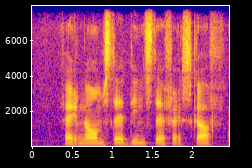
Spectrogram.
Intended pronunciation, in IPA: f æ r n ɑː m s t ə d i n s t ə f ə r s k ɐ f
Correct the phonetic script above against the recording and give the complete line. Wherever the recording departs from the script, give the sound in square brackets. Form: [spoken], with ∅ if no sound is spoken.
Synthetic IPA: f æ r n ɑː m s t ə d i n s t ə f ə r s k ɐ f

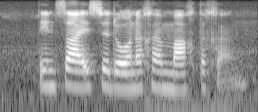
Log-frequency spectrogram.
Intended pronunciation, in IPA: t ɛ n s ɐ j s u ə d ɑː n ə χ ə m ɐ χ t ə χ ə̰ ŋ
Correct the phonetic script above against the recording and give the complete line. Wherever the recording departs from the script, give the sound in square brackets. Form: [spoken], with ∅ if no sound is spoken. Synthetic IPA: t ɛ n s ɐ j s u ə d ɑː n ə χ ə m ɐ χ t ə χ ə̰ ŋ

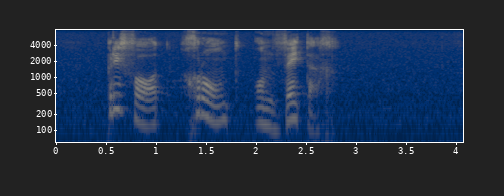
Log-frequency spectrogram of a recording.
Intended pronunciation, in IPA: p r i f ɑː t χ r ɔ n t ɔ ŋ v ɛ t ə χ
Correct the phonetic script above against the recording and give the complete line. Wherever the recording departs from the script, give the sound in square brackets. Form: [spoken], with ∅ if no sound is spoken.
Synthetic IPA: p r i f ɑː t χ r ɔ n t ɔ [n] v ɛ t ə χ

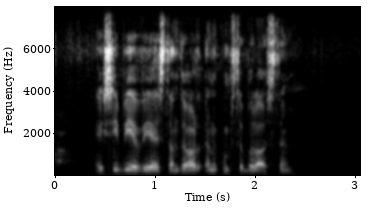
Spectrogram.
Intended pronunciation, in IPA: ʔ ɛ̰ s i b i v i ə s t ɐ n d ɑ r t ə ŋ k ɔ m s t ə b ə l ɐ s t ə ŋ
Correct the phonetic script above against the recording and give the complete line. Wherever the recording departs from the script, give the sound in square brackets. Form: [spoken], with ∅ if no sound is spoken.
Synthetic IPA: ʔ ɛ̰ s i b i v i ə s t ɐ n d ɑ r t ə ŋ k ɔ m s t ə b ə l ɐ s t ə ŋ

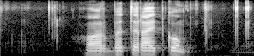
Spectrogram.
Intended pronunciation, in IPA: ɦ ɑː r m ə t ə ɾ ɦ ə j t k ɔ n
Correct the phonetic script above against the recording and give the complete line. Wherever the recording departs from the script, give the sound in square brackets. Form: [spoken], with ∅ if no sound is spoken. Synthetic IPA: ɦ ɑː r [b] ə t ə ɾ ɦ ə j t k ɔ [m]

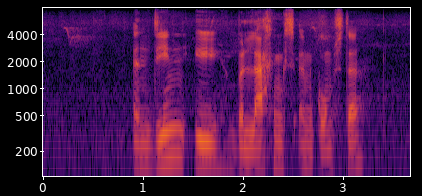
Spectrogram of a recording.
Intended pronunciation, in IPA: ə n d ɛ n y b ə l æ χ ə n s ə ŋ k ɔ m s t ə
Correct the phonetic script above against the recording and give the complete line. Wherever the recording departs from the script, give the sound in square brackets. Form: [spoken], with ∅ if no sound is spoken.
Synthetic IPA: ə n d [i] n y b ə l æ χ ə [ŋ] s ə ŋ k ɔ m s t ə

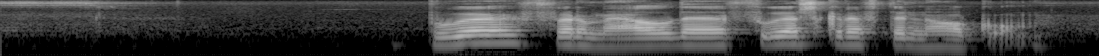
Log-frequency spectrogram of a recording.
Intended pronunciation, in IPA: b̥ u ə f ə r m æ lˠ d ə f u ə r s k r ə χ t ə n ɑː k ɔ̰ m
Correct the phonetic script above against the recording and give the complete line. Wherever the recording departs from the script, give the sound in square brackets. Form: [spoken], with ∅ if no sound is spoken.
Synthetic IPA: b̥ u ə f ə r m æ lˠ d ə f u ə r s k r ə [f] t ə n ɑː k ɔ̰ m

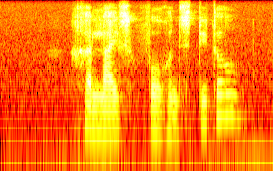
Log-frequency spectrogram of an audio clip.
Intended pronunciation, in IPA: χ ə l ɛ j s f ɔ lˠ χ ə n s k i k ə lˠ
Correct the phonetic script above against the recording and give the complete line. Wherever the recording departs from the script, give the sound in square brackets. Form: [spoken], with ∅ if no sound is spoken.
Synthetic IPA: χ ə l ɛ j s f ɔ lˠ χ ə n s [t] i [t] ə lˠ

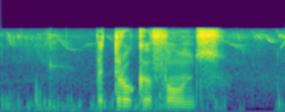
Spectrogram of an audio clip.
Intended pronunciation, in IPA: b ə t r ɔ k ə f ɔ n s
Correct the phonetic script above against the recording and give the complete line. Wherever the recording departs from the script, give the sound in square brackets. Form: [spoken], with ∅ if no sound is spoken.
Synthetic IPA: b ə t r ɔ k ə f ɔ n s

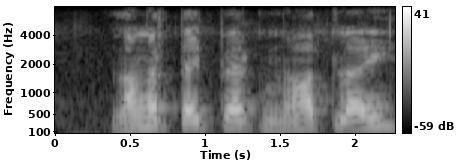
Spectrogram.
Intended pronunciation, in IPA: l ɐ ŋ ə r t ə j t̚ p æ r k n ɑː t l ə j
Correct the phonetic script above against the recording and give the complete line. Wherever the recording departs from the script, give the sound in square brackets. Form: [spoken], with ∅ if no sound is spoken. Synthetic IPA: l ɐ ŋ ə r t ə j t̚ p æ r k n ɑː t l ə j

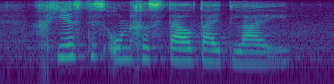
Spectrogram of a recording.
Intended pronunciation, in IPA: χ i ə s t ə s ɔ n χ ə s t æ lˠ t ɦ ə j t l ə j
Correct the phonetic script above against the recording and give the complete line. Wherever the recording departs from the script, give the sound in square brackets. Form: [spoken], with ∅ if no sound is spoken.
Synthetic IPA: χ i ə s t ə s ɔ n χ ə s t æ lˠ t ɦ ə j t l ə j

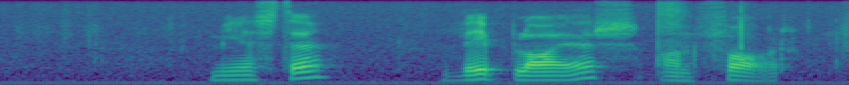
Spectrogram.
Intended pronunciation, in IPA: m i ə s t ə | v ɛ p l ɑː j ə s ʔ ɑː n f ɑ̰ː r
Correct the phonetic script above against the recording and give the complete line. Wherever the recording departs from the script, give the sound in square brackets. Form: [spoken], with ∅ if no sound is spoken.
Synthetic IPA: m i ə s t ə | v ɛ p l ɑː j ə s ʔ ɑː n f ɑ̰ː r

